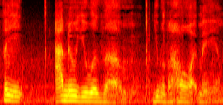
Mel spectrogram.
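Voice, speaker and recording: A man voicing a lazy servant who makes excuses to his master in a low, mumbling way. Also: slow, creaky, a little hiss or hum. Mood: sheepish.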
